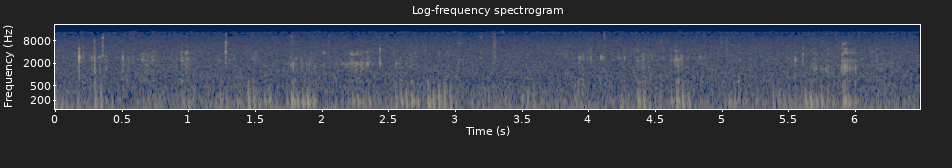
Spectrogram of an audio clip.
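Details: Simba the cat, trying a string cat treat for the first time, chews in irregular bursts of clicking and smacking, with a softer low purr swelling and fading beneath.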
